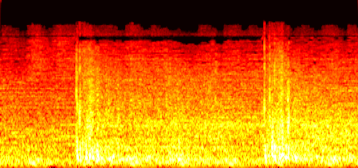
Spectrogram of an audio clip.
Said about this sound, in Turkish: Havai fişek gösterisiyle başlayan kutlamalar sabaha kadar sürdü.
